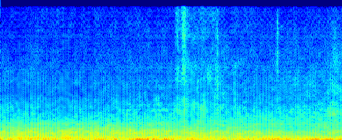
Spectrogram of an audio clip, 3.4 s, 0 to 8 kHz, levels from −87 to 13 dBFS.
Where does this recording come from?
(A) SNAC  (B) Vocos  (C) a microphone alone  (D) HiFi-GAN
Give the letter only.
B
